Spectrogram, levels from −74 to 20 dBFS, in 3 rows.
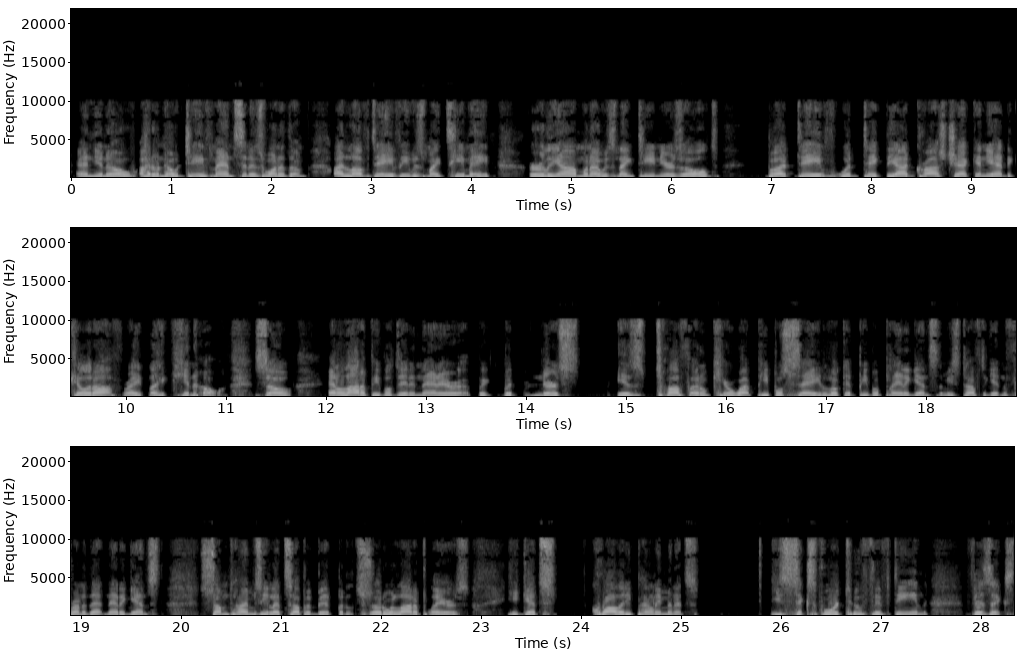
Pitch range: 130-160 Hz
